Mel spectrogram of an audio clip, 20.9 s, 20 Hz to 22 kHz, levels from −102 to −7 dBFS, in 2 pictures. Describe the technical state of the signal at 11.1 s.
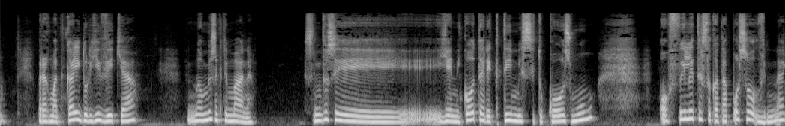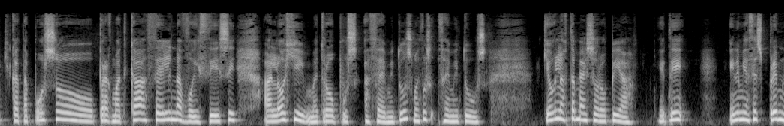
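At 11.1 s the speech plays through cleanly, with no dropout, distortion, glitch or other technical fault at that point.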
